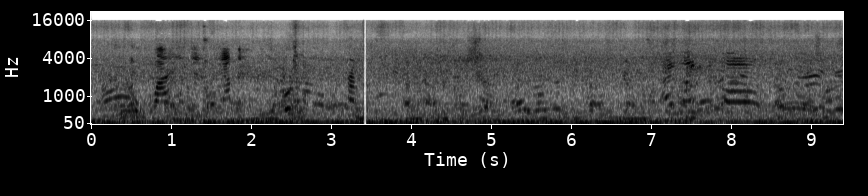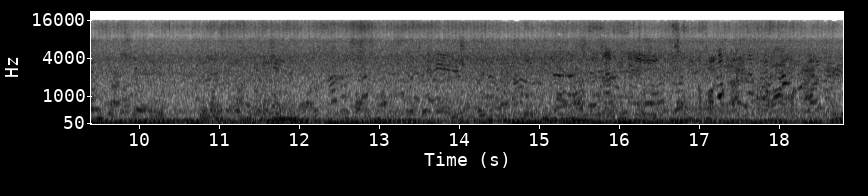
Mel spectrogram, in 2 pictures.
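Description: A large waterfall thunders with a deep, steady roar.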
